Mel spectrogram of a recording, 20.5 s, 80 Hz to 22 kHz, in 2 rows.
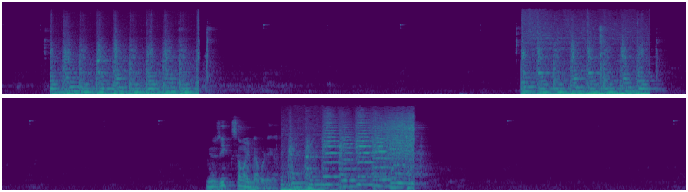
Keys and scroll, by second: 0.6 space, 2.8 space, 7.7 space, 9.6 space, 14.3 space, 16.3 space.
